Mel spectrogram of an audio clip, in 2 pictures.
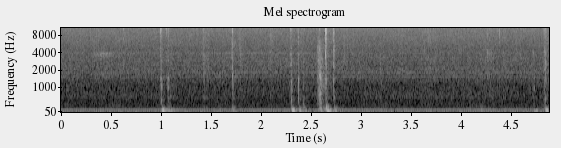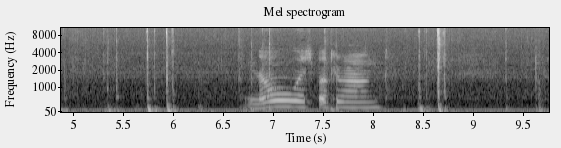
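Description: Keys click on a computer keyboard as someone types.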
